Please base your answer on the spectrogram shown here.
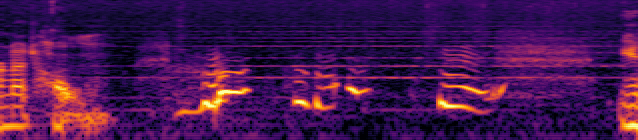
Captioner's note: child giggling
